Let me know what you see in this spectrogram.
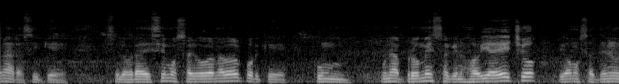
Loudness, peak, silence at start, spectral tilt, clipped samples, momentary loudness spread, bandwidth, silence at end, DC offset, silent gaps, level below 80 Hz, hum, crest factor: -27 LUFS; -10 dBFS; 0 s; -7 dB/octave; under 0.1%; 12 LU; 15 kHz; 0 s; under 0.1%; none; -60 dBFS; none; 16 dB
